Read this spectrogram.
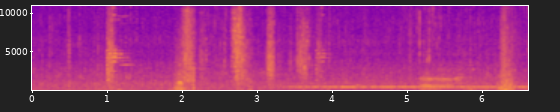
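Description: A knife slices wetly through an animal's hide with sharp, squelching cuts.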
